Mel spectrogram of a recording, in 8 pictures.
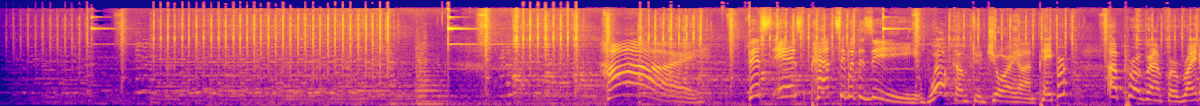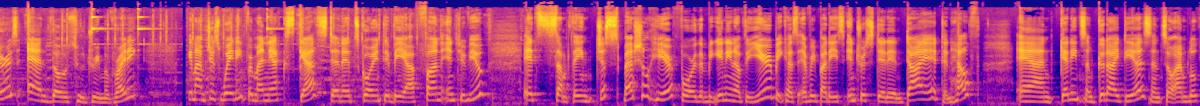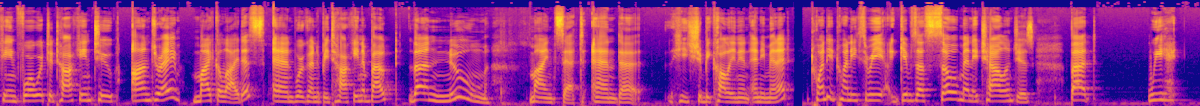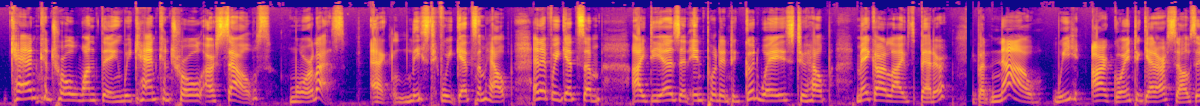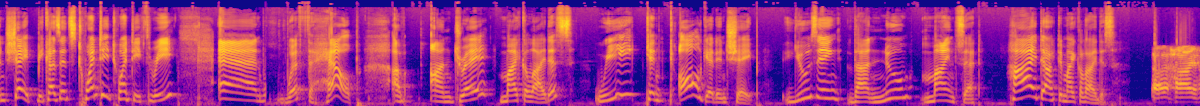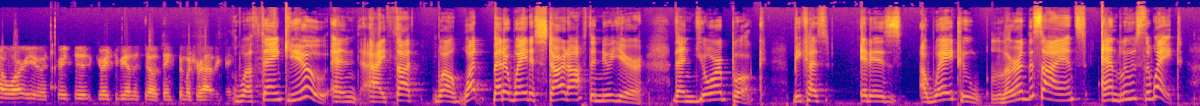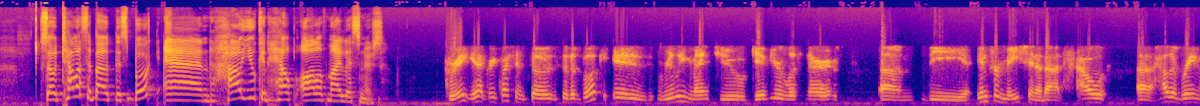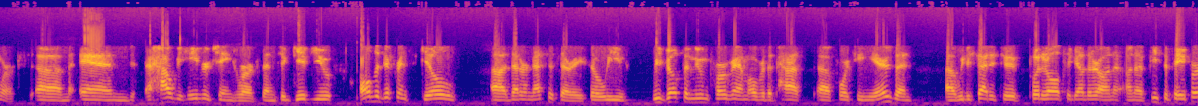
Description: This is the first interview today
